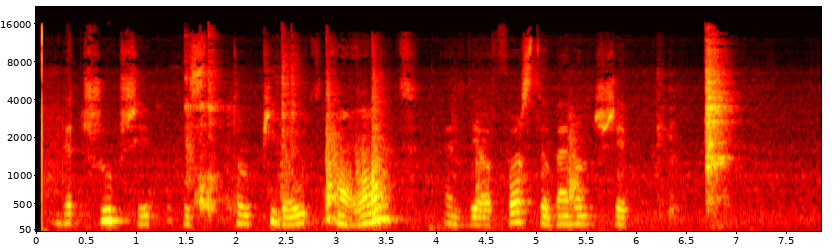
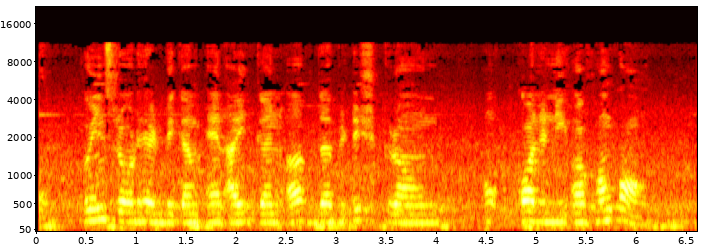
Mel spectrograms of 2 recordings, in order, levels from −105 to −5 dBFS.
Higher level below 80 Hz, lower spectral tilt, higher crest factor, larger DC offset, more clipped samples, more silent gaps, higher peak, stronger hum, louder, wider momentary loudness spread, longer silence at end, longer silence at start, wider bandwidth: second, -68 dBFS vs -42 dBFS; second, -4 dB/octave vs -6 dB/octave; first, 32 dB vs 18 dB; neither; neither; neither; about the same, -2 dBFS vs -2 dBFS; neither; second, -32 LUFS vs -20 LUFS; first, 19 LU vs 14 LU; first, 0.85 s vs 0 s; about the same, 0.05 s vs 0.05 s; first, 16 kHz vs 11.5 kHz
